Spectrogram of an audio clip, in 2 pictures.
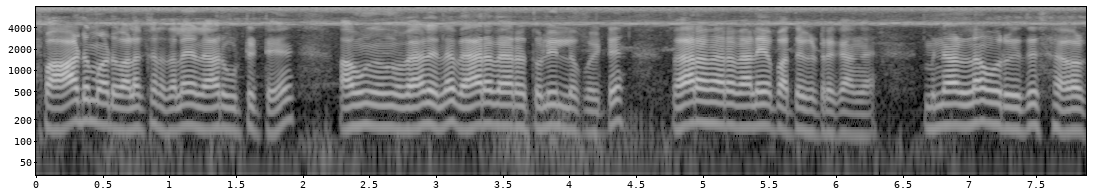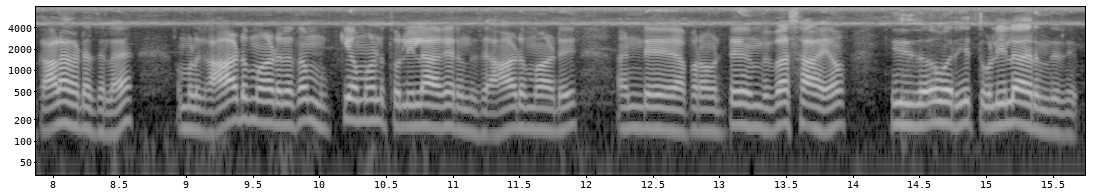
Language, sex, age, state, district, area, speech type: Tamil, male, 18-30, Tamil Nadu, Nagapattinam, urban, spontaneous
